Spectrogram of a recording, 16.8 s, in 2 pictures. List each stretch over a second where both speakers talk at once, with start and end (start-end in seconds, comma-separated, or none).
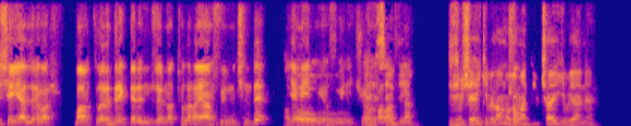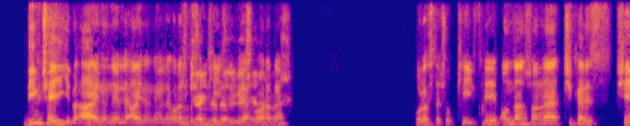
3.8-5.6, 10.8-12.2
